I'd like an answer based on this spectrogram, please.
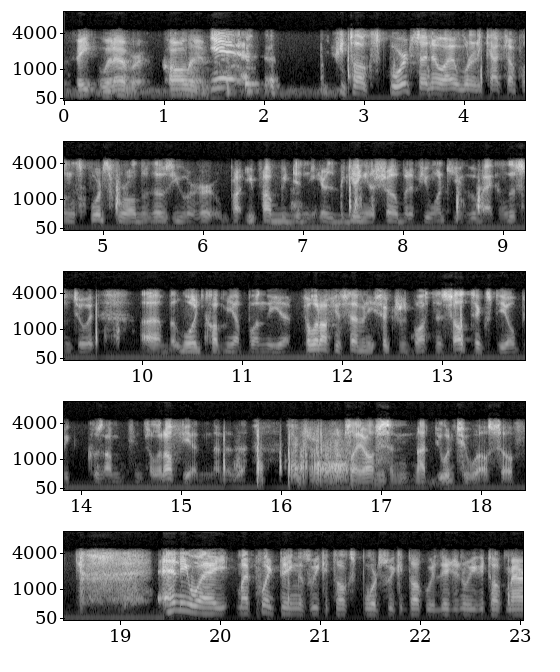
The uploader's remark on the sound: It is a live call in show.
